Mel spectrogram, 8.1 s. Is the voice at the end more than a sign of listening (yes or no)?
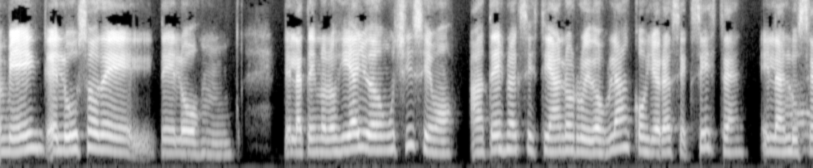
no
